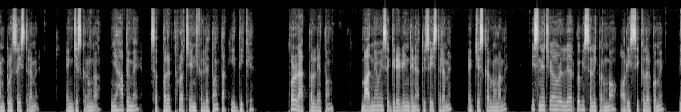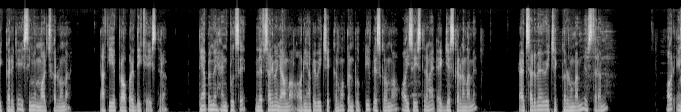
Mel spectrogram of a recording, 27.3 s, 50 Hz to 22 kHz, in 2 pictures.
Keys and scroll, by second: 0.0 space, 18.6 space, 21.4 ctrl+t, 23.9 space.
